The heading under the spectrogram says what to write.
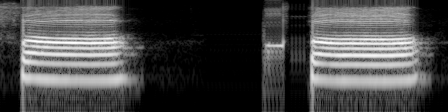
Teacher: فا کی ادائیگی میں ہمارے جو اوپر ثنایا الیہ کے جو کنارے ہیں نا دونوں کے، وہ لگتے ہیں نیچے والے ہونٹ کے اندرونی حصے کو، اندرونی جگہ کو، جو اندر والی سائڈ پہ ہونٹ ہے نا ان کو لگیں گے تو فا ادا ہوگا، فا فا اس طرح سے۔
